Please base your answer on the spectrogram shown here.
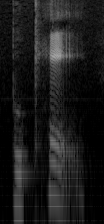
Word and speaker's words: bouquet: a bouquet of flowers bouquet be careful this is a French word so the way you spell this word and the way you pronounce this word is very different a bouquet are twelve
